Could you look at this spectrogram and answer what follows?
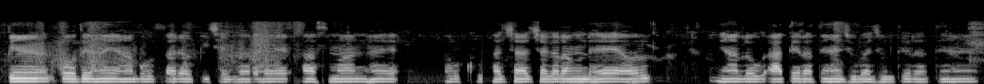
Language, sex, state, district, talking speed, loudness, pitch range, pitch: Hindi, male, Chhattisgarh, Sarguja, 165 wpm, -19 LUFS, 125-130 Hz, 130 Hz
